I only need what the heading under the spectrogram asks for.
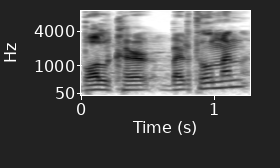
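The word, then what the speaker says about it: Volker Bertelmann: about the this the score the music by vulker berlman have I say it right perfect okay uh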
